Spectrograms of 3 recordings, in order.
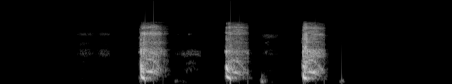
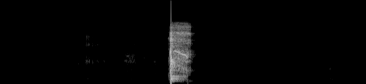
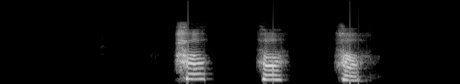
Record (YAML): three_cough_length: 4.5 s
three_cough_amplitude: 28831
three_cough_signal_mean_std_ratio: 0.27
cough_length: 3.7 s
cough_amplitude: 27194
cough_signal_mean_std_ratio: 0.17
exhalation_length: 4.6 s
exhalation_amplitude: 29571
exhalation_signal_mean_std_ratio: 0.31
survey_phase: beta (2021-08-13 to 2022-03-07)
age: 45-64
gender: Female
wearing_mask: 'No'
symptom_none: true
smoker_status: Ex-smoker
respiratory_condition_asthma: false
respiratory_condition_other: false
recruitment_source: REACT
submission_delay: 3 days
covid_test_result: Negative
covid_test_method: RT-qPCR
